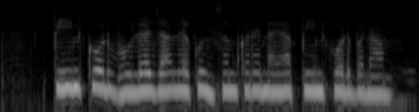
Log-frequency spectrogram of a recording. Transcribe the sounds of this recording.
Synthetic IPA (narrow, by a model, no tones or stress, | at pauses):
piːnkoːʈbʱuːled͡ʒaːlekʊnsəmkəɾẽnɐjapiːnkoːɖbənaːm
